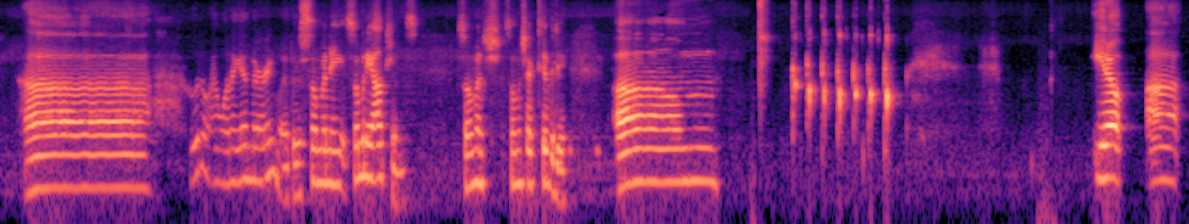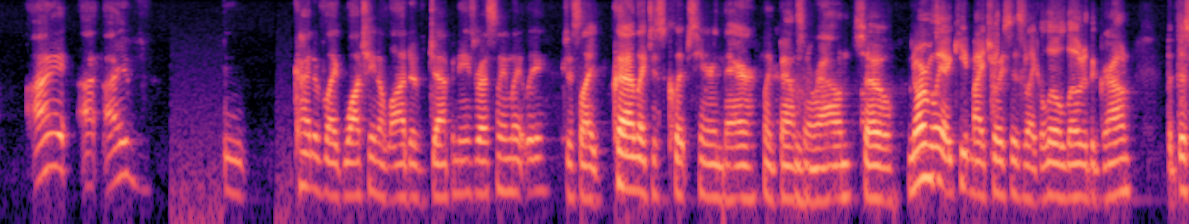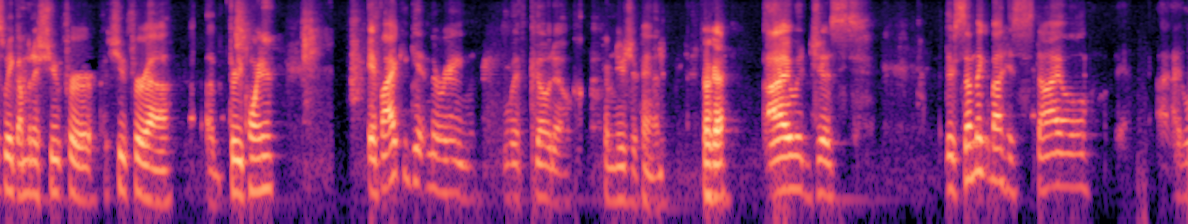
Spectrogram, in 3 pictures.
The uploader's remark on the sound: Skype it up.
